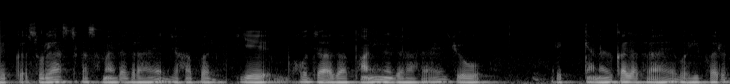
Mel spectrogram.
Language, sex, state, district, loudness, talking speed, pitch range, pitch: Hindi, male, Bihar, Saharsa, -32 LUFS, 215 wpm, 95-105 Hz, 100 Hz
